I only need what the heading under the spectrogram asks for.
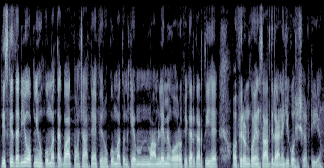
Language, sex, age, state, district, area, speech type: Urdu, male, 18-30, Uttar Pradesh, Lucknow, urban, spontaneous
